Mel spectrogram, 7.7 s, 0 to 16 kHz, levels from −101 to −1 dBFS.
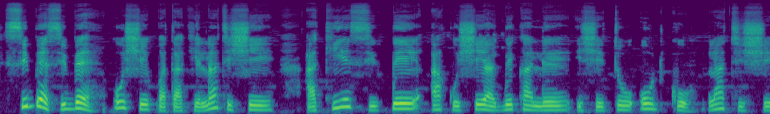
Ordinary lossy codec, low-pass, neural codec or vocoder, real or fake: none; 14.4 kHz; none; real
